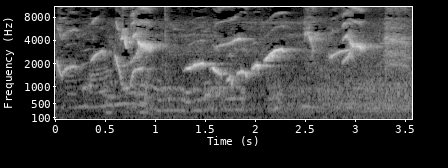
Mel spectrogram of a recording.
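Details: Black-legged white-rumped shama of Bahorok origin singing in nembak style: a lively run of clear whistled phrases, sliding up and down, with sharp high notes interspersed among mid-pitched rising whistles, delivered in short bursts.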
